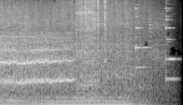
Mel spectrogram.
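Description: Car sound effect: an engine running with tires squealing for about a second, then the engine note alone, fading out near the end.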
